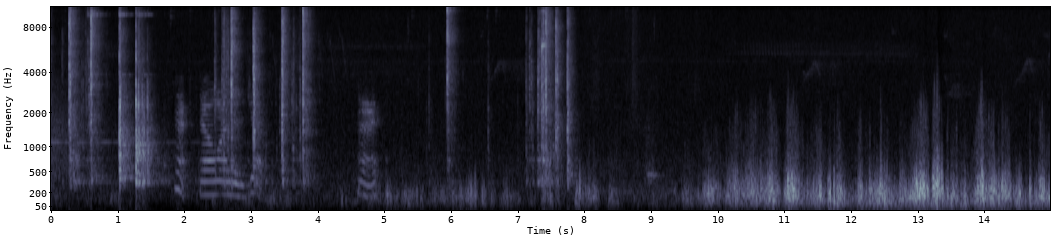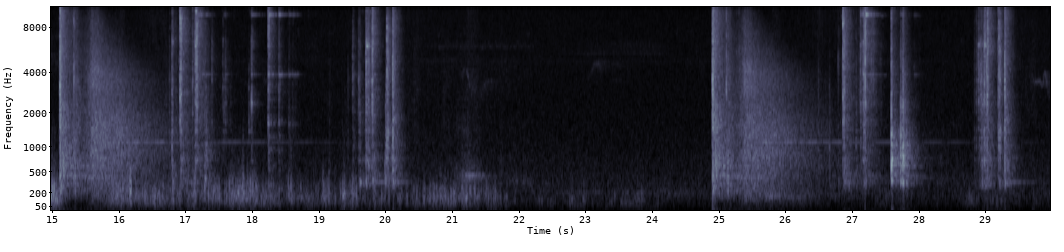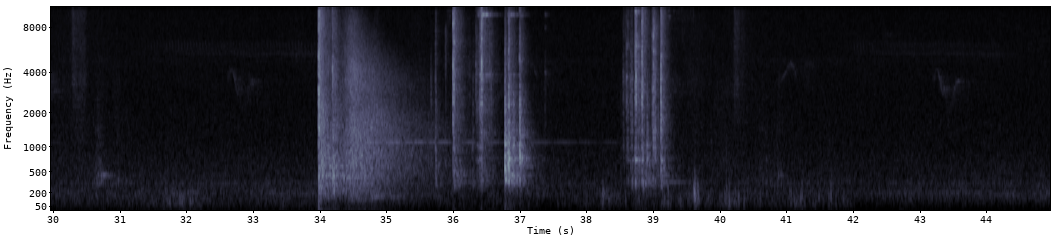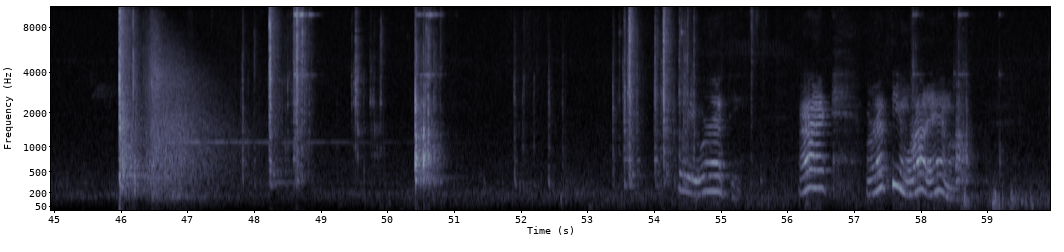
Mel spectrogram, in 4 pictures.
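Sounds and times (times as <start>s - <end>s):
rifle shot echoing: 0.0s - 3.1s, 15.1s - 18.4s, 24.9s - 28.2s, 34.0s - 37.4s, 46.0s - 49.4s
rifle bolt metallic clacks: 0.0s - 4.0s, 15.1s - 18.8s, 19.4s - 20.4s, 24.9s - 28.2s, 28.9s - 29.6s, 34.0s - 37.5s, 38.6s - 39.4s, 46.0s - 50.9s, 53.4s - 54.8s, 57.8s - 58.9s.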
